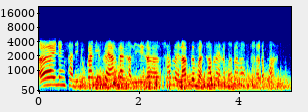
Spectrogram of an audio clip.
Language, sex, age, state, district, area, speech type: Bodo, female, 18-30, Assam, Udalguri, urban, conversation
